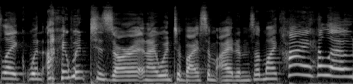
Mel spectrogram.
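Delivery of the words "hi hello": high, bright sing-out hello; chirpy greeting. Retold or imitated. Customer greeting the cashier at Zara, chirpy and high. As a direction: re-enact an over-friendly customer.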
